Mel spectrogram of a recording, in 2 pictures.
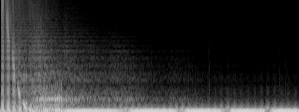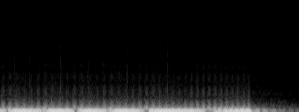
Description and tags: ab pulse atmos
a bass hit with pulsing effect
experimental, ambient, horror, pad, drone, freaky, soundscape, atmospheres, sound, evolving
